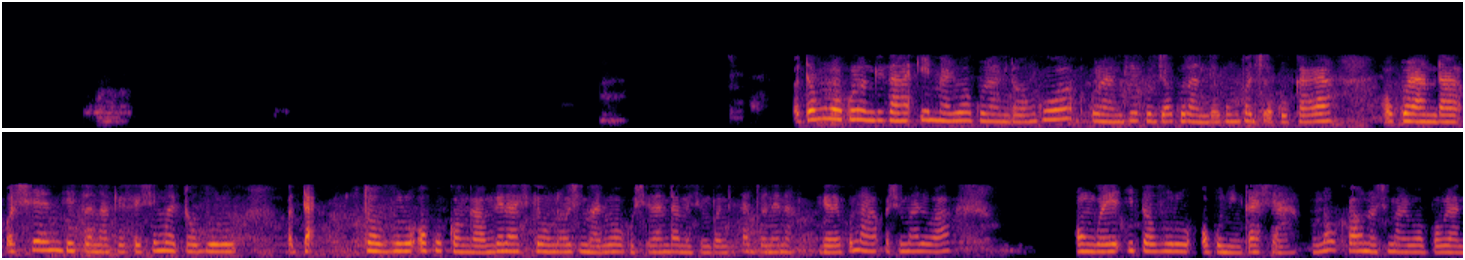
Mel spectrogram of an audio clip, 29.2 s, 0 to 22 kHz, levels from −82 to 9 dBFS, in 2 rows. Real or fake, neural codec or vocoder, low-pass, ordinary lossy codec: fake; codec, 24 kHz, 6 kbps, HILCodec; 7.2 kHz; AAC, 16 kbps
